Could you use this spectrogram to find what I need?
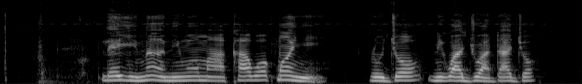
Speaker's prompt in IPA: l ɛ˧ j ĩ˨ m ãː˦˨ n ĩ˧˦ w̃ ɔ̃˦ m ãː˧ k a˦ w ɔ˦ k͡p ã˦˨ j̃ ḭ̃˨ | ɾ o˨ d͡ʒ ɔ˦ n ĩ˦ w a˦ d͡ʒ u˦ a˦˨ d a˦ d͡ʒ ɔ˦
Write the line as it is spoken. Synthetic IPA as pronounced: l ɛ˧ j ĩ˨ n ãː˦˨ n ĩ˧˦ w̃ ɔ̃˦ m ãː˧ k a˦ w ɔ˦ k͡p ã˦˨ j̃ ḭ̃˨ | ɾ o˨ d͡ʒ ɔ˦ n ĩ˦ w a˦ d͡ʒ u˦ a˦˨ d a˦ d͡ʒ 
